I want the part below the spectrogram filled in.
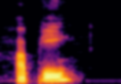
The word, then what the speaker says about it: Hapi: God of the water was, I think that's pronounced Hapi. H-A-P-I.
